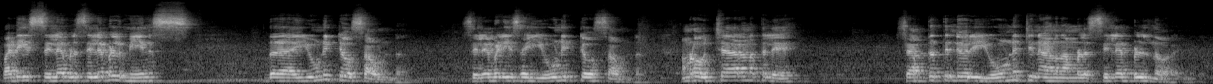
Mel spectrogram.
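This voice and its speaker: A man teaching English grammar to exam students. He reads rules out slowly and drills word forms one by one. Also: on the high side, expressive, bright, forceful tone, roomy sound, a little hiss or hum, low-quality recording. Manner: reads English rules out slowly, then explains them at a quicker pace. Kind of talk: classroom lecture for exam students.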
